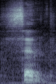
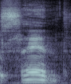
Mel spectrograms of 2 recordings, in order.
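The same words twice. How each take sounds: First: The vowel is a short, clipped E. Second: The vowel is drawn out and long. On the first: The speaker calls it right. "digo send" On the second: The speaker calls it wrong. "Yo no digo send"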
